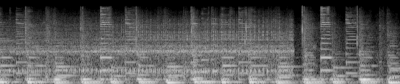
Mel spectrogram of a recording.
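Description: Electric hand mixer running steadily, beating an egg into creamed butter mixture, for about three seconds before it stops suddenly, under background music with a steady beat.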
